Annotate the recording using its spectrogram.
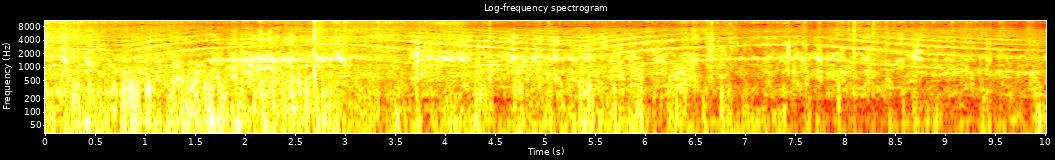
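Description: Canada geese honking, the calls loudest in the first three seconds. Behind them a siren wails, its pitch rising and falling slowly over several seconds at a time.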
